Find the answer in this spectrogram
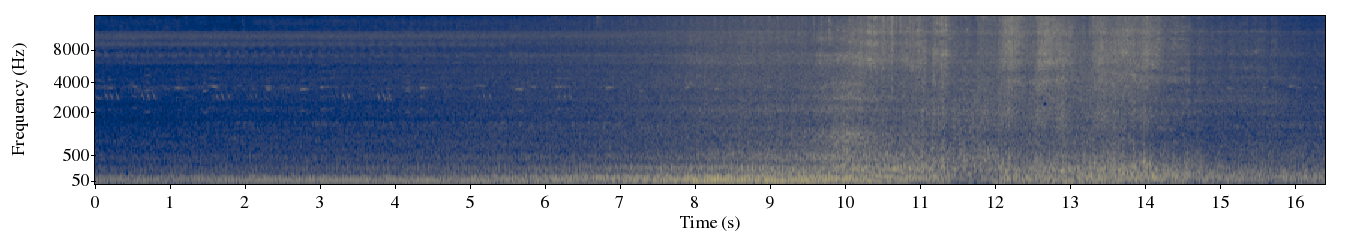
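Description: Diesel train on the Thai southern line approaching and running past. A low engine rumble builds, then the wheels clatter over the rail joints for a few seconds past the middle before easing off a little near the end.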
